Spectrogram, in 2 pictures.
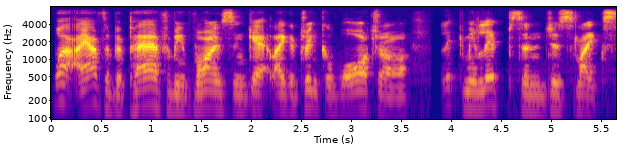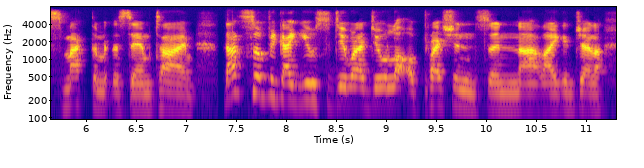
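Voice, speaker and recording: A man's voice: medium pitch, moderate pace, sharp tone. A young man hosting a podcast, chatting casually and rambling with lots of fillers. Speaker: podcast host. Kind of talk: casual chat. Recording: dull lo-fi audio.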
